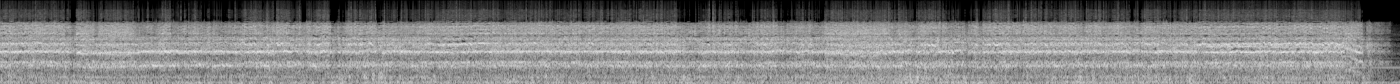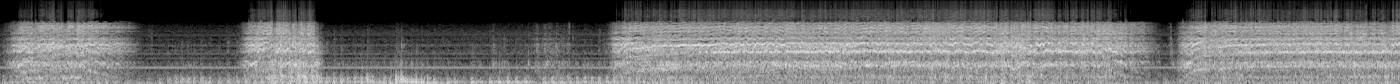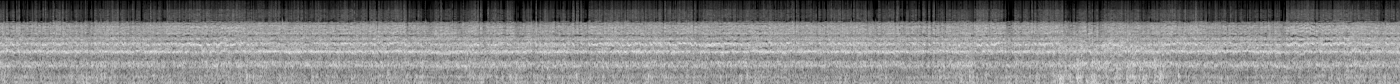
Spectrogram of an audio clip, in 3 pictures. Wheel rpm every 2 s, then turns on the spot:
220, 230, 230, 230, 220, 240, 180, 80, 60, 10, 160, 220, 150, 200, 230, 230, 220, 230, 230, 220, 230.
none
